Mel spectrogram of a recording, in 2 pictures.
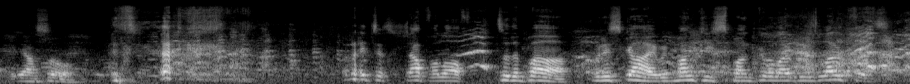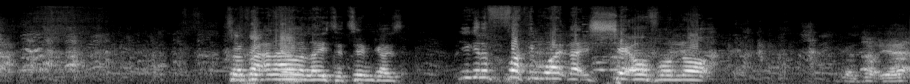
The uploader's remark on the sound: LIVE FROM THE HORSESHOE PUB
